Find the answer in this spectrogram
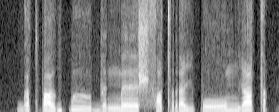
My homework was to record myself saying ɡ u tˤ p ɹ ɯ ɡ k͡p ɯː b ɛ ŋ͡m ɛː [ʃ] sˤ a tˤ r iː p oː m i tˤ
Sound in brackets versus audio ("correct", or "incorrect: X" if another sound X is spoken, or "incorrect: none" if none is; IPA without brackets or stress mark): correct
